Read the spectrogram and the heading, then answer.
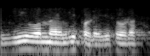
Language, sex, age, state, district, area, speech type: Urdu, male, 30-45, Delhi, Central Delhi, urban, conversation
